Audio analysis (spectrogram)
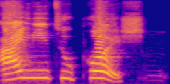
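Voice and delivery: acted screaming. Retelling being in labor and told to talk: retelling own screaming. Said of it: "I am literally sitting there screaming".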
